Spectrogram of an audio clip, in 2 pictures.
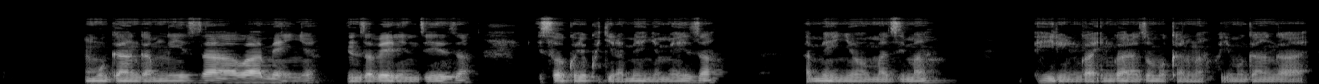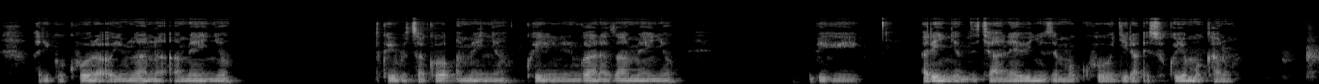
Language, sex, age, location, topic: Kinyarwanda, male, 18-24, Huye, health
